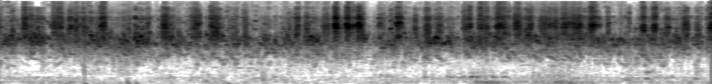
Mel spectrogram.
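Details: Colony of pet budgies in an aviary producing steady, busy chirping, rapid high twitters and brief squawks layered densely, with occasional louder bursts rising out of the flock's chatter.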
